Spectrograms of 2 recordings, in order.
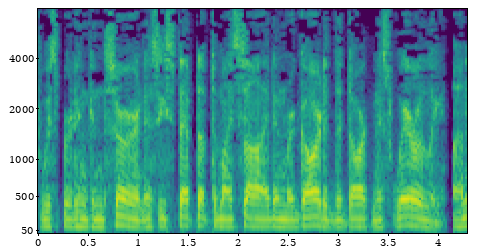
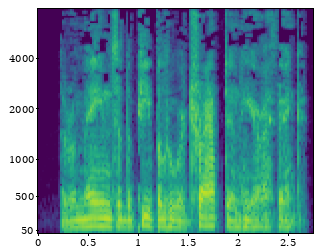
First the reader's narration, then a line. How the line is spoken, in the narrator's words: I replied in a low voice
